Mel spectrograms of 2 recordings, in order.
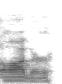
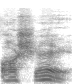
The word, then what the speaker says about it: Auger: Essentially, this argument, and this was her name is not pronounced Auger, and the judge thankfully clarified that. Everybody has been calling her Auger. She's the new addition to the defense team. It's spelled Auger. It sounds like it's pronounced Aucher, so it's a nice, sounds French, very French name.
